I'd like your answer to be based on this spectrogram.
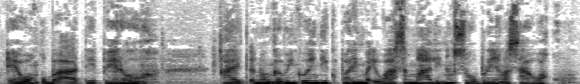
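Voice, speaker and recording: An actress playing a devoted, heartbroken middle-aged wife in a Filipino radio drama, pleading and emotional with a Filipino accent. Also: female voice, a little high, fairly even intonation, fairly quick, slight background noise, lightly acted. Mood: worried, lovesick.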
